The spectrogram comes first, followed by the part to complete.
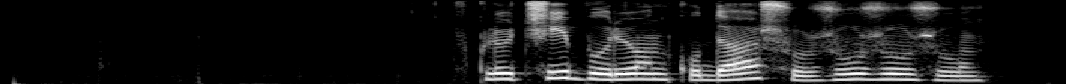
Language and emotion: Russian, neutral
